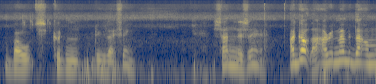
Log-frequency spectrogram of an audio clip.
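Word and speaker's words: Saint-Nazaire: San is spelled like saint. You just don't... The French, when they pronounce words, they slack off at the end.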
